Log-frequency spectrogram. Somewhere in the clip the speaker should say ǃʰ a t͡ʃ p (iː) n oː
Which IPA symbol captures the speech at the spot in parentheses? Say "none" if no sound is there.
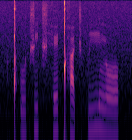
iː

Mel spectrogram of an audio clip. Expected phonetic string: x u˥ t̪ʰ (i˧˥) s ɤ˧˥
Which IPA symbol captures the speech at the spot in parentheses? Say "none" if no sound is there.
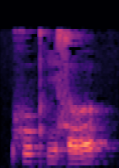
i˧˥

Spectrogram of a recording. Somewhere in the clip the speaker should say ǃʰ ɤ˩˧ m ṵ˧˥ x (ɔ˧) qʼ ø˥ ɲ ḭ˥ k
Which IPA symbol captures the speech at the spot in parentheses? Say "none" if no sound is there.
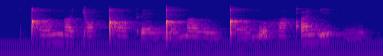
ɔ˧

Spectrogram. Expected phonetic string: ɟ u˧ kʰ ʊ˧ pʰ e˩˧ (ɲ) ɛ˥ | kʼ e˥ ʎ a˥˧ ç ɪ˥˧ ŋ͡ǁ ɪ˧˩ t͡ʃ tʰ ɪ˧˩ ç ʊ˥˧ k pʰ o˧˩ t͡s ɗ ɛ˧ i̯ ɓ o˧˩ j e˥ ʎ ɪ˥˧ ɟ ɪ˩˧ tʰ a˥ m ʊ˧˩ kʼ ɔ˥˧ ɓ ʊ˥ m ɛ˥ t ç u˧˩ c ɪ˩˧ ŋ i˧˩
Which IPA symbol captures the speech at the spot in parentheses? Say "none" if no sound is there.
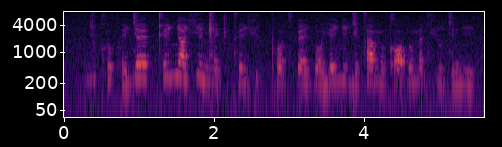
ɟ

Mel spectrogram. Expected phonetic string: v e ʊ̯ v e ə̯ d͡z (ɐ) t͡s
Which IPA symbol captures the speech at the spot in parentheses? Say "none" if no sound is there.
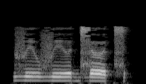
ɐ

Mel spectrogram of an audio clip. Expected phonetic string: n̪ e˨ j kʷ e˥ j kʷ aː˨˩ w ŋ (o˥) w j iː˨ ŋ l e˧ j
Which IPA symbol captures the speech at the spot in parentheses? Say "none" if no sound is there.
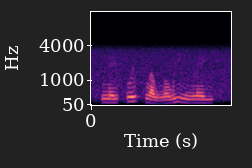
o˨˥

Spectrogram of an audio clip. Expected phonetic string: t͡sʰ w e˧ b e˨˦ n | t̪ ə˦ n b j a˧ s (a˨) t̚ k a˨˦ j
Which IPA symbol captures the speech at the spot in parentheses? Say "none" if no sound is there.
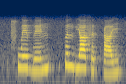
ə˨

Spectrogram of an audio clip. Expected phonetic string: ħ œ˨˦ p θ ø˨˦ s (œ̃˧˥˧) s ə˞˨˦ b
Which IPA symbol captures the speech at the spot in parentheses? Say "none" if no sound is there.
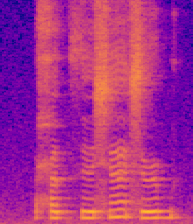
œ̃˧˥˧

